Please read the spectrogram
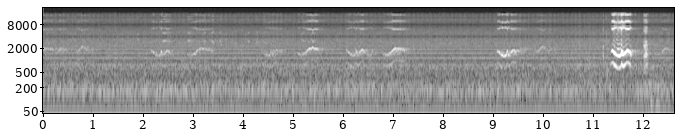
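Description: Birds call repeatedly with short, wavy, rising notes every second or two over a steady low hum. About eleven seconds in, a louder honking call rings out as a white-bellied sea eagle lands on its nest.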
